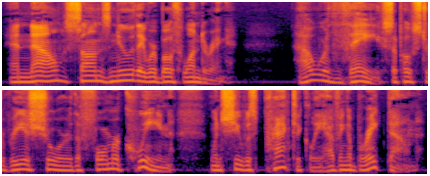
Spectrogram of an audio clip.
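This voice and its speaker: A man reading a story aloud in a steady, even storytelling manner. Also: mid-range voice, dry recording, studio quality. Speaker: narrator. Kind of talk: scripted story narration.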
